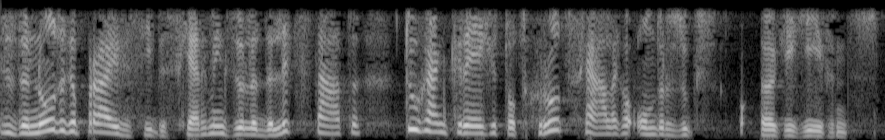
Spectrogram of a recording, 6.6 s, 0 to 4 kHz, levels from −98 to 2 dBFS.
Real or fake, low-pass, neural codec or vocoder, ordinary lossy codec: real; 3.6 kHz; none; none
